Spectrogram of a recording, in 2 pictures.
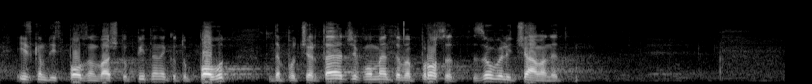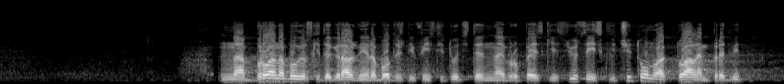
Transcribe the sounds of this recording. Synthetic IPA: iskəmd̪ɐispɔlˠzvəmvaʃɛ̥t̪opit̪ɐnɛkɐt̪ɔpɔvot̪̚d̪ɐpot̪t͡ʃːɛɾt̪ajət͡ʃɛfmomɛnt̪əvɐpɾɔsət̪zɐʊvɛlit͡ʃavɐnɛt̪o̥ | nɐbɾɔjənɐbɤlˠɡəɾsk̟it̪ɛɡɾaʒd̪ɐnʲiɾɐbɔt̪ɛʃt̪ifinst̪it̪ut̪si̥t̪ɛnɐɛvɾopɛjsk̟ijəsɐjusɛisklʲut͡ʃit̪ɛlˠnoɐk̚t̪ualɛnpɾɛd̪vit̪

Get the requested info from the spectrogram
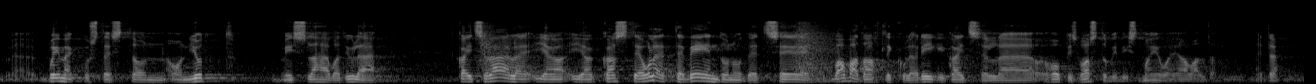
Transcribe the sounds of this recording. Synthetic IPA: vɤjmekːˑust̪e̞st̪o̞no̞̰njut̪ː | mislæɦevɑd̪̥yle | kɑjt̪se̞væːle̞jɑjɑkɑst̪e̞o̞le̞t̪ːe̞ve̞ːnd̪unud̪e̞t̪ːse̞ːvɑb̥ɑt̪ɑht̪likːˑule̞ɾiːɡ̥ikɑjt̪seleho̞ːpːisvɑst̪upid̪̥ist̪mɤjuḛjɑ̰vɑ̰ld̪̥ɑ̰̥ | ɑ̰jt̪ːæh

